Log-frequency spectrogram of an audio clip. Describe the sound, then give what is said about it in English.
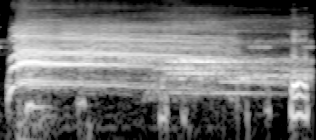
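A voice imitates a man screaming after arching his back over the back of a truck and landing on thorns: one long, loud, strained cry that starts abruptly and holds for about three seconds, wavering slightly as it trails on. “Just screaming, and we're just standing there howling.”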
